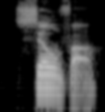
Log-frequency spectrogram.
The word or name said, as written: Silva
